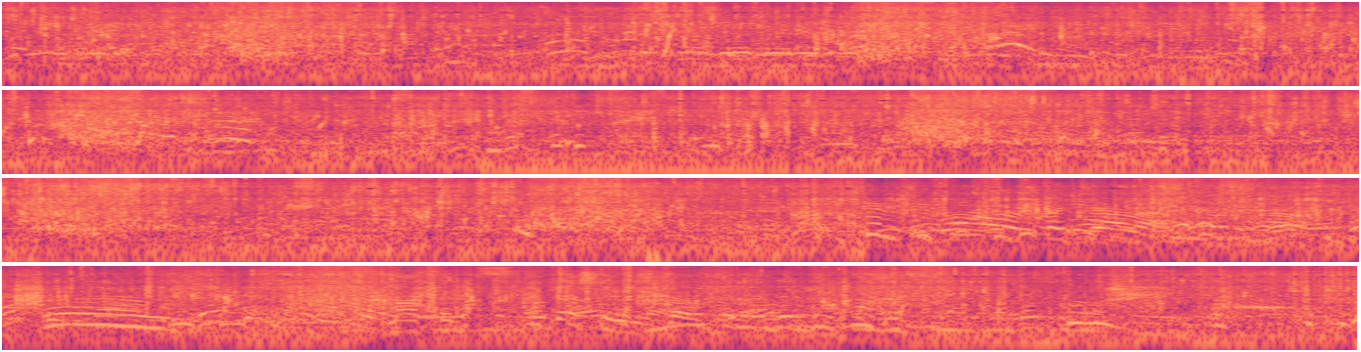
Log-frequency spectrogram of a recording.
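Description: People splash and plunge again and again into an icy consecrated font, with sloshing and pouring sounds, while a crowd chatters steadily.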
